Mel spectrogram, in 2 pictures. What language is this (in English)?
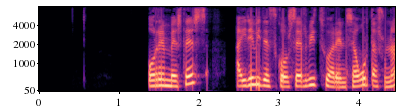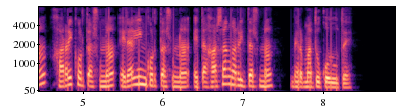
Basque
